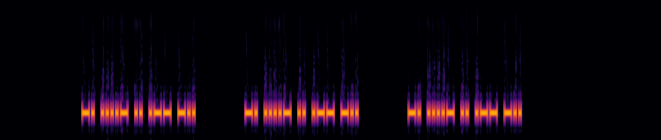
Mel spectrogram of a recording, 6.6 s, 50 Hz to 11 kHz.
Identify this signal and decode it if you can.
Morse code, heard as a keyed tone, about 50 wpm, 700 Hz. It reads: N4IWD N4IWD N4IWD
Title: USA Call Signs - 5 Characters - Repeated 3x - 50wpm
